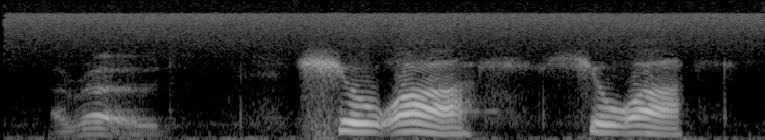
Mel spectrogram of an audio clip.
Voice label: "road", Twana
